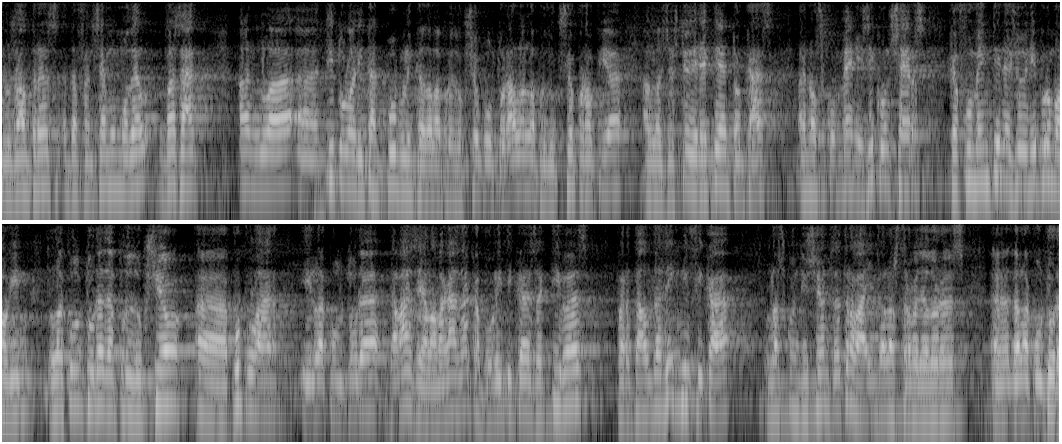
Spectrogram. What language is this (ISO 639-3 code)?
cat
